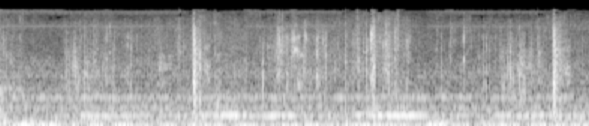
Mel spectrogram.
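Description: A body thuds to the ground.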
